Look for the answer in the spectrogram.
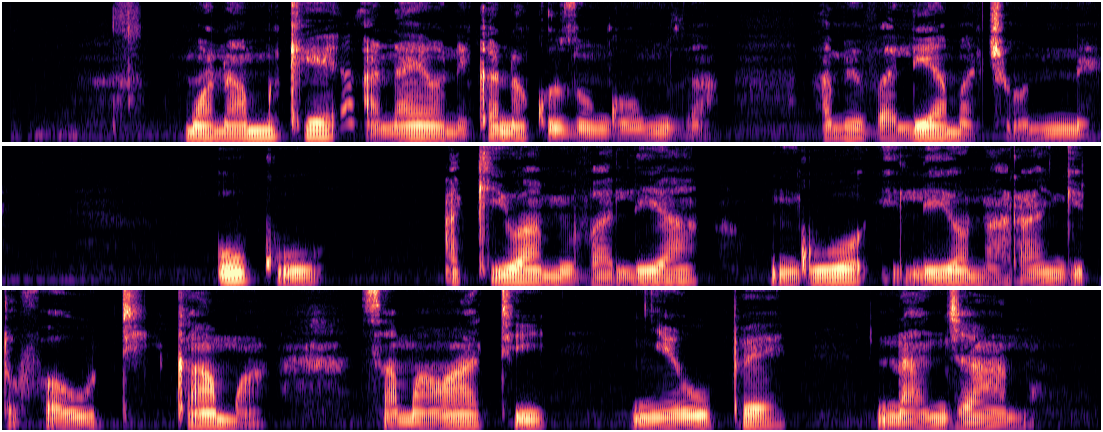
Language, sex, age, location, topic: Swahili, female, 50+, Mombasa, government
